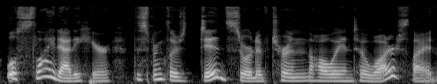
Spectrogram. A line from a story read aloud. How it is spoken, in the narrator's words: Lucy exclaimed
